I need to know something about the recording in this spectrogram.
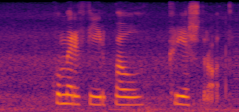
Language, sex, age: Afrikaans, female, 19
